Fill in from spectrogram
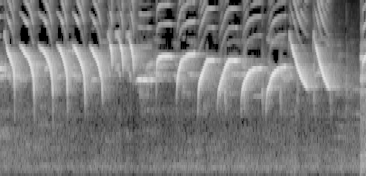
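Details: Canary singing a continuous rolling song, meant to coax other canaries into singing: fast trains of downward-sweeping whistled notes, repeated about four times per second, shifting between higher and lower series.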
